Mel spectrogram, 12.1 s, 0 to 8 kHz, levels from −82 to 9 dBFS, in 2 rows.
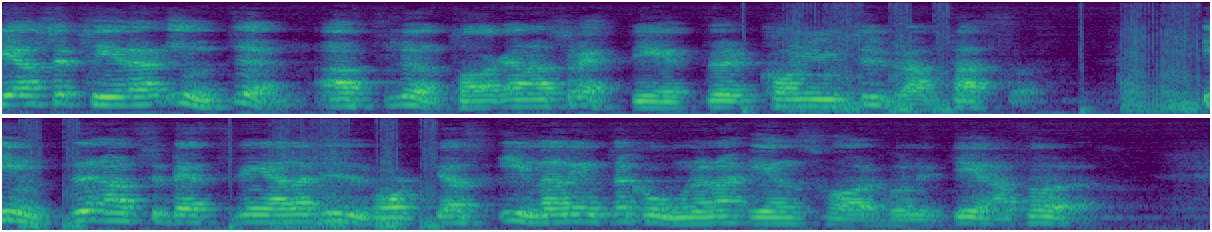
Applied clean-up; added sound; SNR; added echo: none; Packing tape, duct tape; 15 dB; reverberation time 0.2 s.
